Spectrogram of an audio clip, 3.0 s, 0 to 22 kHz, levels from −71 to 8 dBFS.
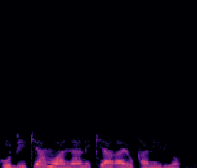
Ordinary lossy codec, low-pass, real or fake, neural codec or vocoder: AAC, 16 kbps; 19.8 kHz; real; none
